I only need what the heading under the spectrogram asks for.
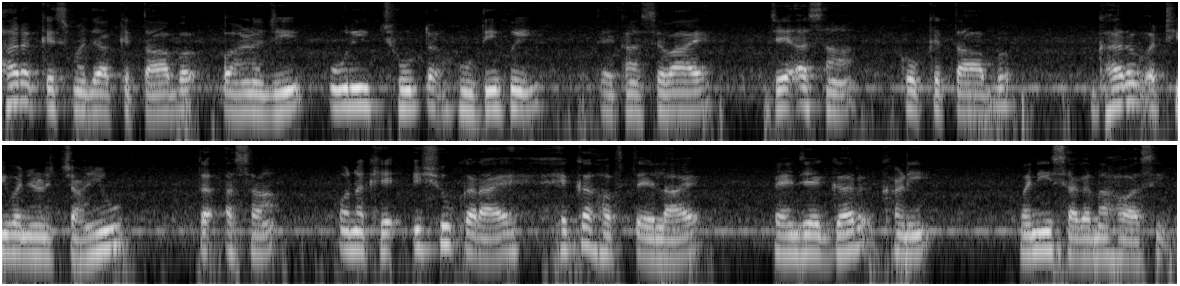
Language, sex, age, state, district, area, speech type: Sindhi, male, 30-45, Rajasthan, Ajmer, urban, spontaneous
